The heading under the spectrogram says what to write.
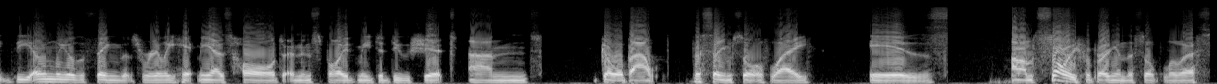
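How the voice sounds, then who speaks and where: Deep-voiced young man, dry sound. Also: a little mellow, no room sound, rough recording. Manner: earnest, halting, searching for words. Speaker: podcast crew member. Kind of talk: casual podcast chat. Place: online voice call.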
